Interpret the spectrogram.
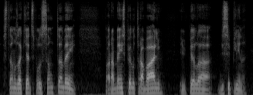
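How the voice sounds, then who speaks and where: A man's voice: mid-range voice, steady tone, brisk, gravelly. A man hosting a podcast, asking friendly, chatty questions in a casual interview.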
